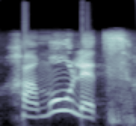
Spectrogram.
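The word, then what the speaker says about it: hamulec: Hamulets. Hamulets. La segunda sílaba del acento y la recuerden que la c se pronuncia como tz, como en las muñecas brats.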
